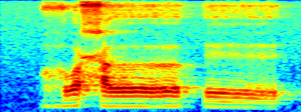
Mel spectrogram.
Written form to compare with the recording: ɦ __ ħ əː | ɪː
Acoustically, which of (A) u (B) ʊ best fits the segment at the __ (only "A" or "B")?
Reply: B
